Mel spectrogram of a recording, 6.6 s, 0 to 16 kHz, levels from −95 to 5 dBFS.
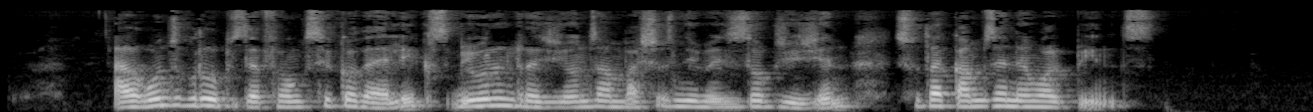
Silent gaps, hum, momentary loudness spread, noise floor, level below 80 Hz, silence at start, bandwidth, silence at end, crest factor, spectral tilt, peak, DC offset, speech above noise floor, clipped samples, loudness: none; none; 11 LU; -79 dBFS; -68 dBFS; 0.55 s; 11.5 kHz; 0.8 s; 18 dB; -5.5 dB/octave; -6 dBFS; under 0.1%; 56 dB; under 0.1%; -23 LUFS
